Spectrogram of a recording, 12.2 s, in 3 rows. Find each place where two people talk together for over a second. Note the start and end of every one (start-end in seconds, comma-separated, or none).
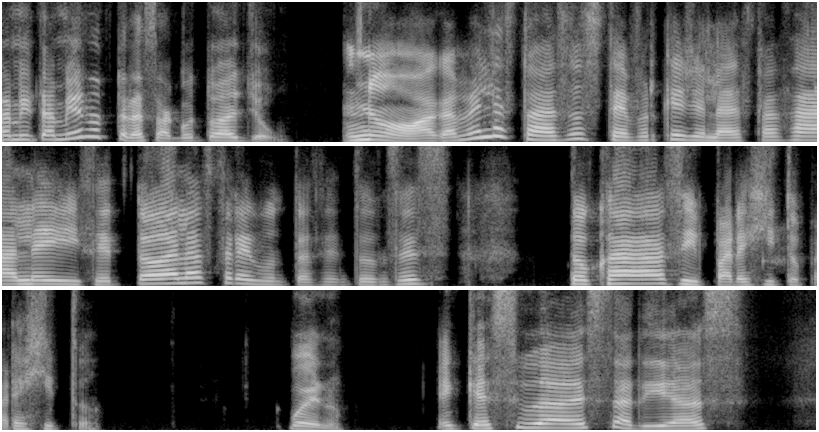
none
